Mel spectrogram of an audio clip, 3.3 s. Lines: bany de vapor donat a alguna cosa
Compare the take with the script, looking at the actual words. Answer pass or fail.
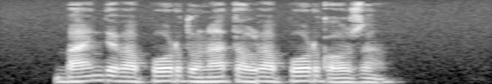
fail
